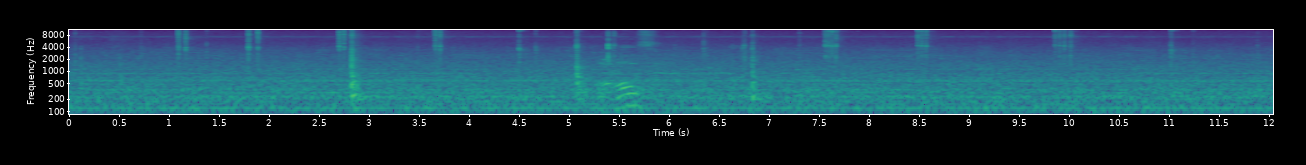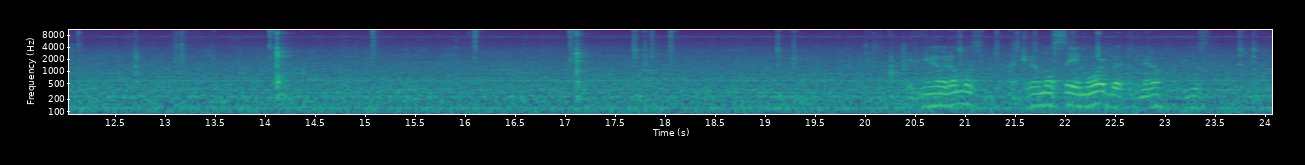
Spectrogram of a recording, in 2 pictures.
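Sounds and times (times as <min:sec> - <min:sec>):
steady background hum: 0:00.0 - 0:24.0
wrench metallic clicks: 0:01.1 - 0:02.0, 0:07.6 - 0:07.8, 0:09.8 - 0:10.1.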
